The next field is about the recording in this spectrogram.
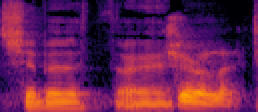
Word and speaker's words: Shibboleth: Shibboleth? – Shibboleth. – Do you know what? – Shibboleth, yeah.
